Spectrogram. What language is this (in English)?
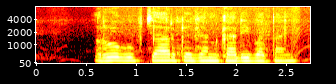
Bhojpuri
